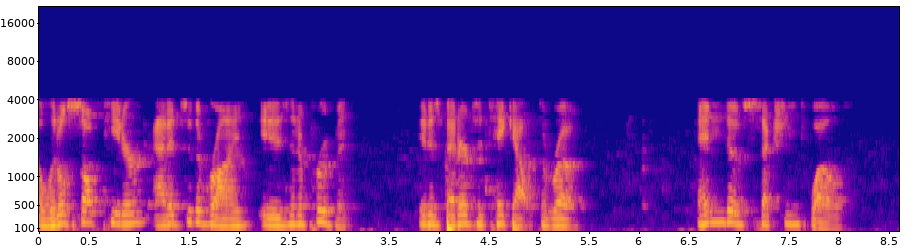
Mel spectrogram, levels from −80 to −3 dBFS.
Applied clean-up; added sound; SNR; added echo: classical method WPE with log-MMSE.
